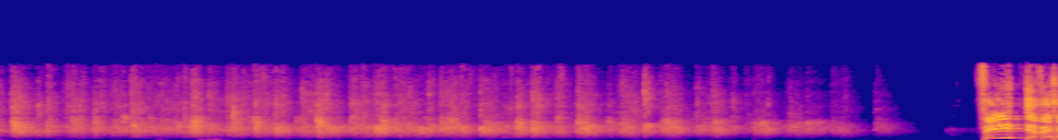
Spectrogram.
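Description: A church congregation applauds and cheers in a sustained, dense wash of clapping and voices, then it fades briefly before a sudden loud burst of sound at the end.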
